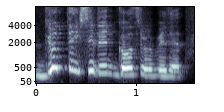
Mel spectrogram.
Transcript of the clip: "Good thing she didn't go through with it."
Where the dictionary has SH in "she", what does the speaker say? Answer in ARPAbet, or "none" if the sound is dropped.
S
